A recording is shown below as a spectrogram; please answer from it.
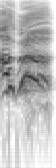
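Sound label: damaged, Japanese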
